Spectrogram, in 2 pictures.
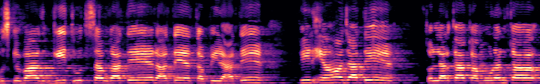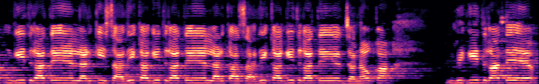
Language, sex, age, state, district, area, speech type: Hindi, female, 60+, Bihar, Begusarai, rural, spontaneous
